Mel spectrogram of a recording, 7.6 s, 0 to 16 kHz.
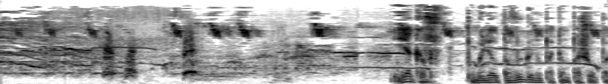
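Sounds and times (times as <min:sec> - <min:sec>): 
several dogs barking loudly: 0:00.0 - 0:04.2
birds chirping and twittering: 0:00.0 - 0:07.5
speech: 0:05.0 - 0:07.5.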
